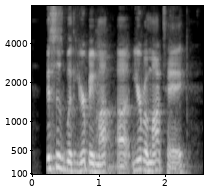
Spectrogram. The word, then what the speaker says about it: yerba mate: This is with yerba uh yerba mate. Uh oh wait sherba mate is apparently how it's supposed to be pronounced.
